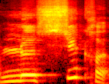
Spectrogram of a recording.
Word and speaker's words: le sucre: Elisa, como pronuncia le sucre, Cécel? Le sucre, açúcar, em francês, a gente diz le sucre.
